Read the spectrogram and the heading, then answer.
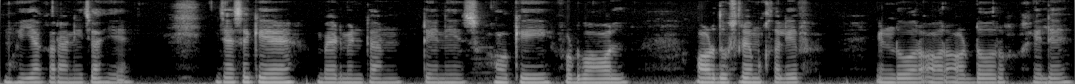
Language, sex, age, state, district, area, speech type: Urdu, male, 18-30, Uttar Pradesh, Ghaziabad, urban, spontaneous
